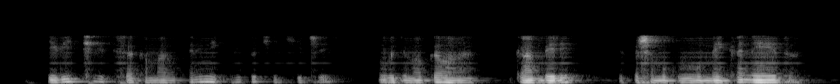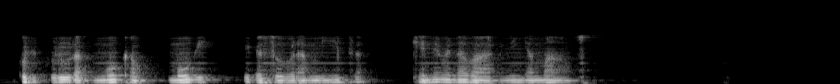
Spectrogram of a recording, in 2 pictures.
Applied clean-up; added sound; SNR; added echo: none; none; none; reverberation time 0.3 s.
